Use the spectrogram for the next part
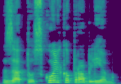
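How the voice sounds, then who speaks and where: A woman's voice: medium pitch, moderate pace, lightly acted. A woman voicing a cold, sarcastic middle-aged mother who speaks in a cutting, scornful way.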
